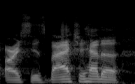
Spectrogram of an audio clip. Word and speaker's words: Arceus: for the international crowd they didn't like the idea of people saying arse for you know for the obvious reasons so they they went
